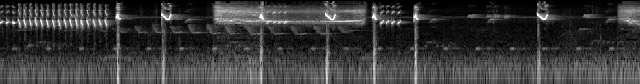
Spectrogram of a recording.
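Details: Sunbird song meant to provoke a response and to court a female: a rapid high ticking run, then scattered sharp whistled upslurs, a long buzzy hiss and brief chips with quiet gaps.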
